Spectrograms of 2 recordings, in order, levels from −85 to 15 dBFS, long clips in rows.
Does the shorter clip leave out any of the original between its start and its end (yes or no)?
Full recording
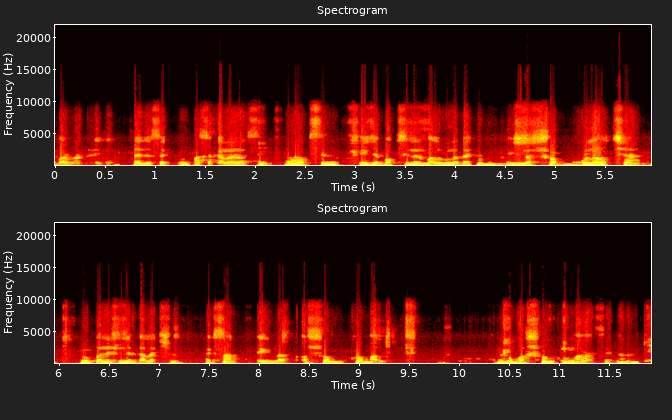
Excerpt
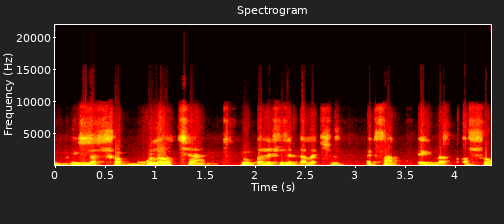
no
